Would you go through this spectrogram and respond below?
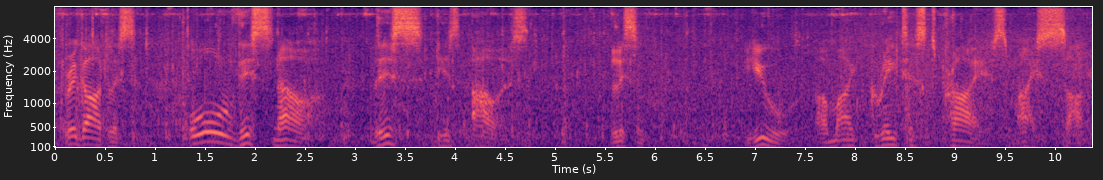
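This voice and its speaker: An actor playing a proud, unrepentant aristocratic father in a gothic audio drama, measured and lecturing. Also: on the low side, animated, noisy background. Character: proud, disgraced English lord and father, unrepentant gambler. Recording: clear outdoor vehicle sound behind voice.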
